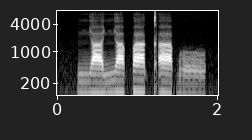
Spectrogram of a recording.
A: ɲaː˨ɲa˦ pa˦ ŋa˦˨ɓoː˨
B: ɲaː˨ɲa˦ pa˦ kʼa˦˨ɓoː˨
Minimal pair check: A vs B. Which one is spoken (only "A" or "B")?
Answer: B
